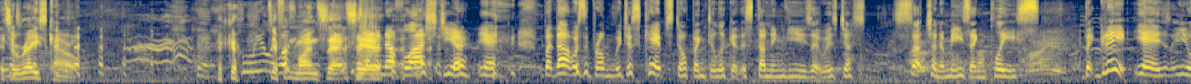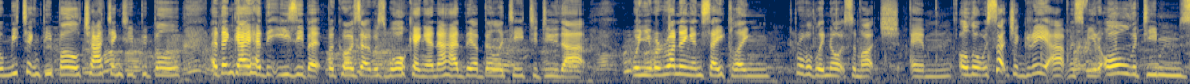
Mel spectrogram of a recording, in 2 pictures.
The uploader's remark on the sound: Ringside at Fife Show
